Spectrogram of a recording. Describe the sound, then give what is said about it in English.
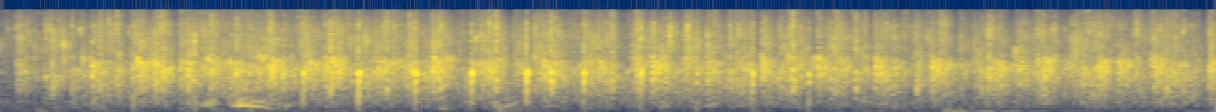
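Studio audience applauding at the close of a political debate: a dense, steady wash of many hands clapping that stays loud and even throughout, with no break. “We would also like to thank our audience here in the WFPL studios. You can hear them.”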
